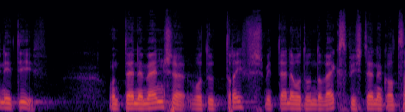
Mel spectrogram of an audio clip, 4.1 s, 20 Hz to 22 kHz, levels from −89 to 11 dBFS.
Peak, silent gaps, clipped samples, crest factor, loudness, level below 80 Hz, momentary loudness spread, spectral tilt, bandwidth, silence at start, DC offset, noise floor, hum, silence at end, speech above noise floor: -20 dBFS; none; under 0.1%; 18 dB; -38 LUFS; -64 dBFS; 8 LU; -5 dB/octave; 16 kHz; 0 s; under 0.1%; -67 dBFS; none; 0 s; 30 dB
